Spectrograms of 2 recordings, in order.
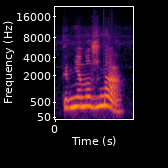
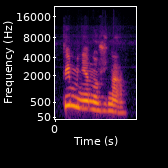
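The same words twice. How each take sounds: First: The pitch goes somewhat higher with more energy. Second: The pitch goes down and stays low. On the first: It is an emphatic statement. "Puedo ir un poco más arriba" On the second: It is a plain statement. "si vamos un poco abajo con la entonación"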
